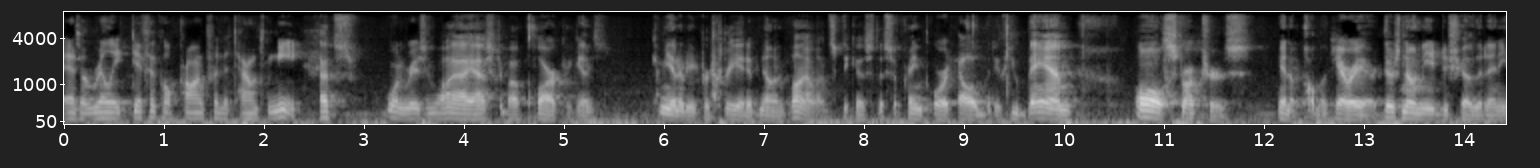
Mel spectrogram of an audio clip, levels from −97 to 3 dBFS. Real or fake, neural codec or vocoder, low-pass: fake; codec, 16 kHz, 4 kbps, X-Codec, HuBERT features, trained on balanced general audio; 7.2 kHz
